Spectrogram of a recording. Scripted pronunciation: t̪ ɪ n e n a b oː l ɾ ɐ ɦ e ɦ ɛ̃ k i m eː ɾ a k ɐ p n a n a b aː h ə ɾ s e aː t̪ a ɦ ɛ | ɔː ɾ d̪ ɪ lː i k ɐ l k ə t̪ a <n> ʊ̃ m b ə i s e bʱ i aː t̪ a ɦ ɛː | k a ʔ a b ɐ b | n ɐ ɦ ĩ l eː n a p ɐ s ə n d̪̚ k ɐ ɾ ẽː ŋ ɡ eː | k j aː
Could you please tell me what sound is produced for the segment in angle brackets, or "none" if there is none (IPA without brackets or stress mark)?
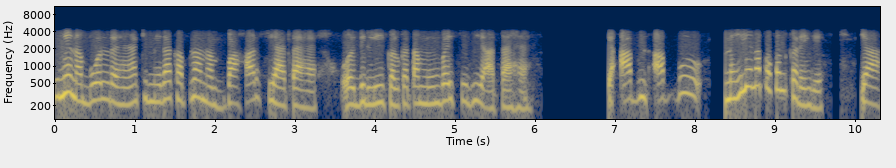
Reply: m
